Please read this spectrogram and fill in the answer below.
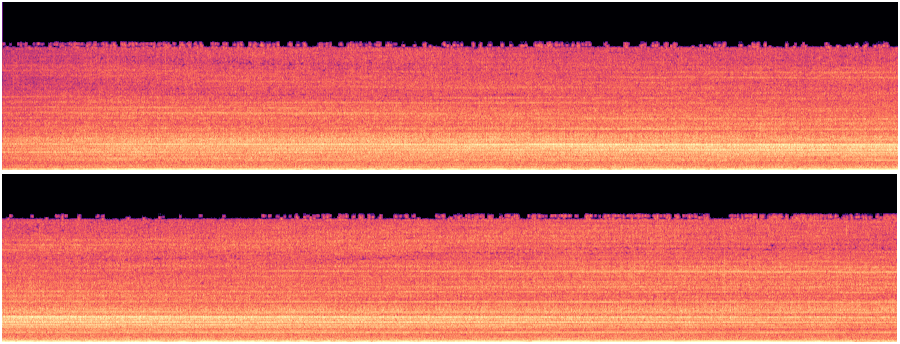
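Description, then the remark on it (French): A small Zodiac outboard pleasure boat, taken out on Sundays for fishing, recorded underwater in the bay of Cavie: a steady, loud engine drone with a low humming tone and whining harmonics, holding constant for the whole stretch with no voices. “Le premier, c'est un Zodiac, c'est un petit bateau de plaisance de quelqu'un qui sortait le dimanche pour, pour pêcher.”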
